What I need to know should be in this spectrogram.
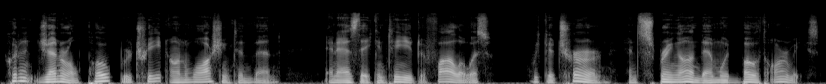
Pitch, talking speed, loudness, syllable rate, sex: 105 Hz, 175 wpm, -21 LUFS, 4.7 syllables/s, male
